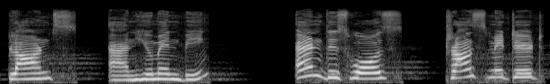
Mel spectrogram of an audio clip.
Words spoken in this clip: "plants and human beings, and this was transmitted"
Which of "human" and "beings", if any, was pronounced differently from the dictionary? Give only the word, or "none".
beings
